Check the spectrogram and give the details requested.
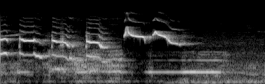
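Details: Oriental magpie-robin giving a brief dense run of overlapping whistled notes followed by a high swooping phrase and a fading low tone.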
